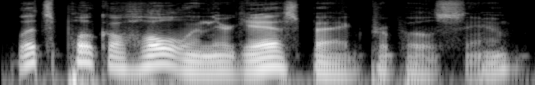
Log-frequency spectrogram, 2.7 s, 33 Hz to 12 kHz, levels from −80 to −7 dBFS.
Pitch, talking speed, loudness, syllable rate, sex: 95 Hz, 225 wpm, -19 LUFS, 4.8 syllables/s, male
